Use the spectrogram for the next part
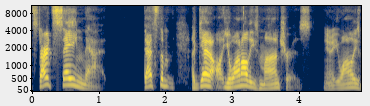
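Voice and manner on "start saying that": slow, deliberate. Shown as a demonstration. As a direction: Start saying that, drawn out slowly.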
